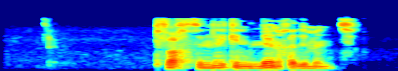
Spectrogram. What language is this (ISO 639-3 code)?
kab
